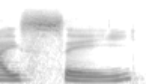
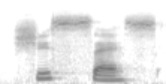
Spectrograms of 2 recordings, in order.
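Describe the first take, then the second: First: I say, with say sounding like day. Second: Says said with a short e, like sez, not say; says pronounced sez. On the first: Teacher shows students the base form, say like day. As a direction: say pronounced like English say, rhyming with day. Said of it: "a pronúncia não vai ser mais say". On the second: Teacher shows students the changed pronunciation, says as sez. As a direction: she says, with says sounding sez. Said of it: "a pronúncia muda". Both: Shown as a demonstration.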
